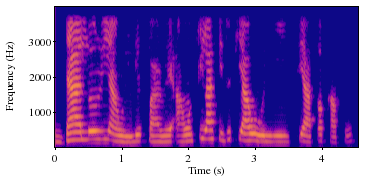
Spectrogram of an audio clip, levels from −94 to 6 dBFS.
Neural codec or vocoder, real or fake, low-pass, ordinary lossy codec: none; real; 3.6 kHz; none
